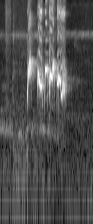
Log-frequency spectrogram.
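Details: Red-whiskered bulbul song played to train or excite caged birds in Thailand: a short burst of four or five bright, warbled notes, rising and falling, over a faint steady high hiss.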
